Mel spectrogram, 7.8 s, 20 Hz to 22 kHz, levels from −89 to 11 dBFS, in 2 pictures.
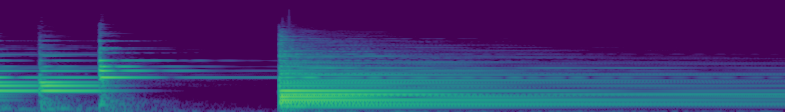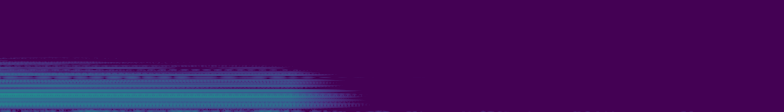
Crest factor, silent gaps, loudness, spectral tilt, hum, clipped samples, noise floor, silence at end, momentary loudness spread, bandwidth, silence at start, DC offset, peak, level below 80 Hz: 22 dB; none; -20 LUFS; -5.5 dB/octave; none; under 0.1%; under -90 dBFS; 3.4 s; 26 LU; 8.6 kHz; 0 s; under 0.1%; -4 dBFS; -62 dBFS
